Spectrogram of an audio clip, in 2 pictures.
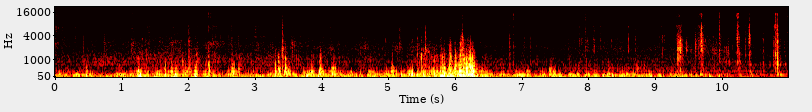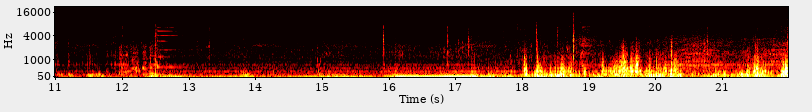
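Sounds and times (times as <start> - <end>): ignition clicks: 7.7 - 22.0
diesel engine starting and idling: 11.3 - 22.0
key jingling: 11.9 - 13.8
engine revving: 12.0 - 22.0.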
